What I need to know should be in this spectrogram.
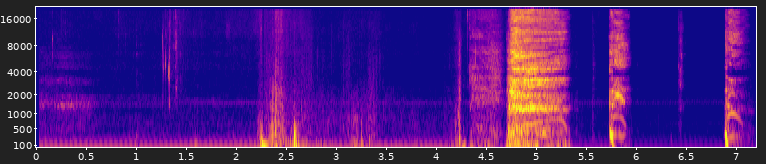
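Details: Adult smoker eating chips has a coughing fit: about six harsh bursts, one long and rattly, over a steady low room hum.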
